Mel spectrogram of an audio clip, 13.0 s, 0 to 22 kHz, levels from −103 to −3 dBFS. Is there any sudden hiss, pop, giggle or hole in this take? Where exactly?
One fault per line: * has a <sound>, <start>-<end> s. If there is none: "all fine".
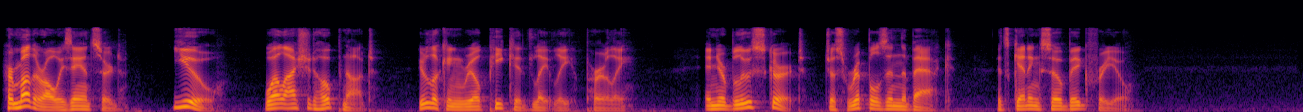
all fine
